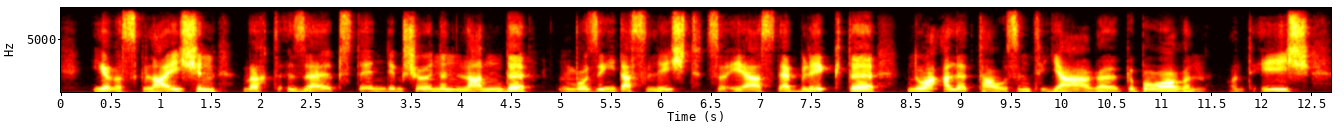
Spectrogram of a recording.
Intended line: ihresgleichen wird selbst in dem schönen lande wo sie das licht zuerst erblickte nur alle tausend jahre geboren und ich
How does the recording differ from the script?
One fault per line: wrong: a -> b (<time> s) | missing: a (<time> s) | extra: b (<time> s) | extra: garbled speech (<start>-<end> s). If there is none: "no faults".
no faults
